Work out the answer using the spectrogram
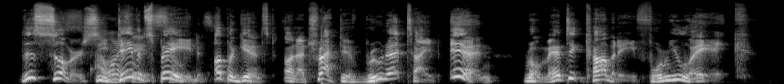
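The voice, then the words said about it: Dramatic 80s-90s movie trailer voice. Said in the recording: “That's my movie trailer voice. ... it's that 80s, 90s voice.”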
